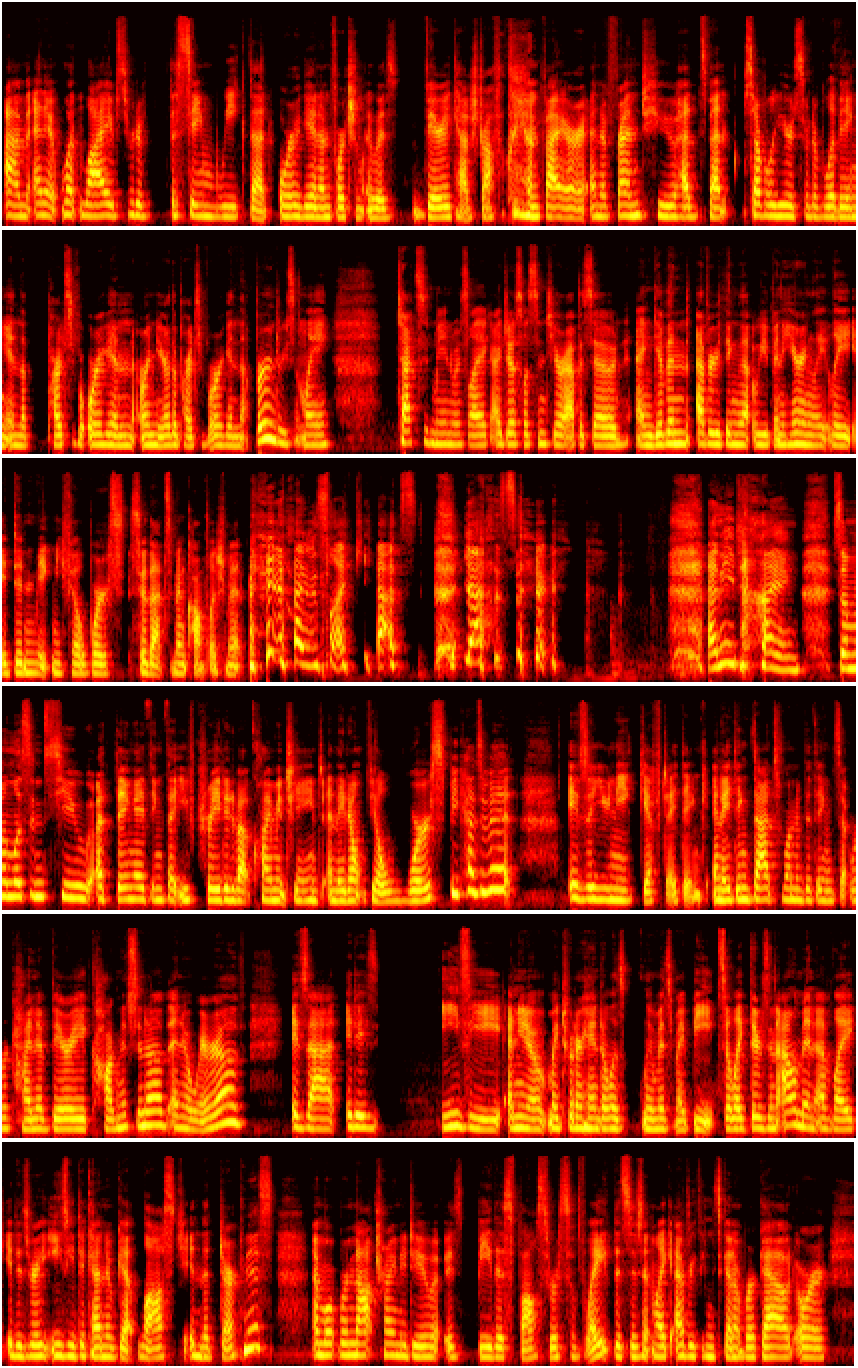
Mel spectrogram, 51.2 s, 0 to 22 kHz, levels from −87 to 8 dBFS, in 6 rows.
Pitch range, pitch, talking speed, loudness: 175-210 Hz, 185 Hz, 210 wpm, -18 LUFS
